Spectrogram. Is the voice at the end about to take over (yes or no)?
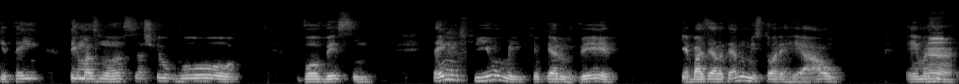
no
